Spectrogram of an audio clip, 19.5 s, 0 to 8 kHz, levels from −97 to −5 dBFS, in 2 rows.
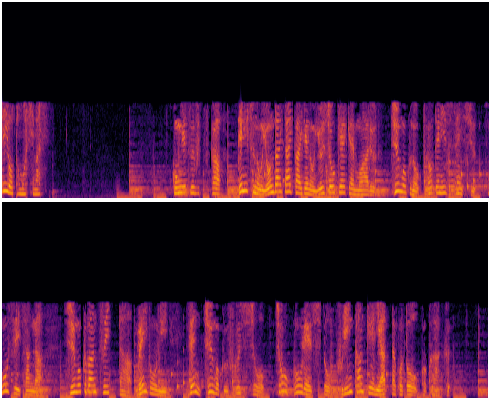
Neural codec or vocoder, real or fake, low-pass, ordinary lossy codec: vocoder, 44.1 kHz, 128 mel bands every 512 samples, BigVGAN v2; fake; 7.2 kHz; AAC, 16 kbps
